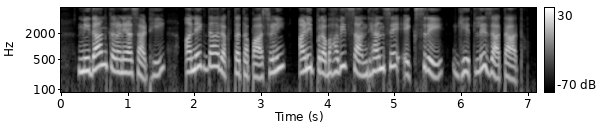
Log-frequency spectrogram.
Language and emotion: Marathi, neutral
